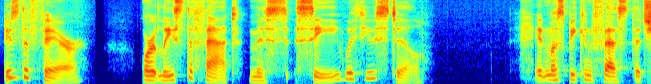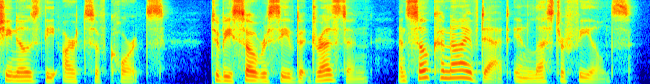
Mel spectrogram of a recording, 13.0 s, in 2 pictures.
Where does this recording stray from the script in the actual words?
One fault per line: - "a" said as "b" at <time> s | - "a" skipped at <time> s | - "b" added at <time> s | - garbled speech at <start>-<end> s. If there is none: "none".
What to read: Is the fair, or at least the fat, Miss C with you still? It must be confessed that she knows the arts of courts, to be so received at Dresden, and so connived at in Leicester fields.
none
